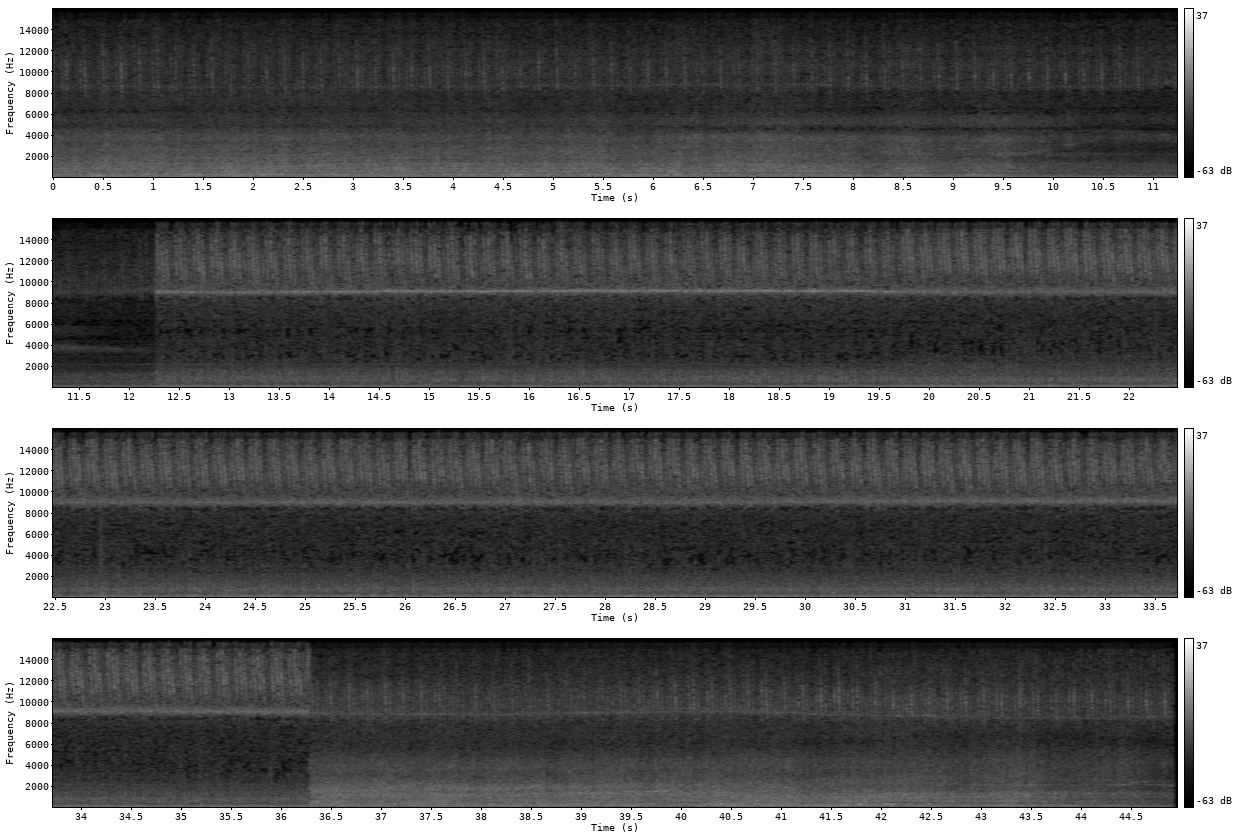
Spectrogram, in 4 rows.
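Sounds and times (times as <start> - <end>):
jet engine whine and rush: 36.3 - 44.9.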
